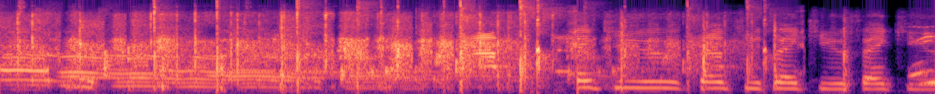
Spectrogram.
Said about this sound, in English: But because you just finished performing, we're going to clap for you now. So here we go, everybody. Clap. Yeah.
